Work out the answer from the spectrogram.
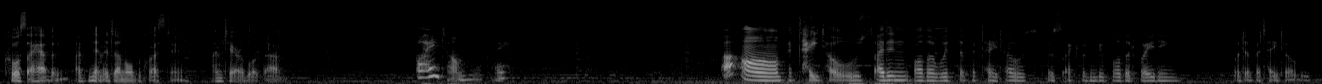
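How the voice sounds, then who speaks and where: A woman streaming live, her voice croaky, chatting casually with viewers and thanking them as she plays. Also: on the low side, moderate pace, pauses often. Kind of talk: casual live-stream chat while gaming.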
